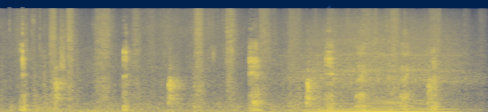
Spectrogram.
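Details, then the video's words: Pig in Indonesia grunting while eating and breathing. Short clipped oinks come roughly every second, then a steady low droning hum sets in partway through and continues under the last grunts. "Pig Sound Effects Oink Oink, Breathing & Eating"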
